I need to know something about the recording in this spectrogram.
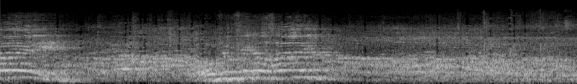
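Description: A large crowd chatters and shouts in a big echoing hall.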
